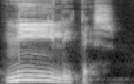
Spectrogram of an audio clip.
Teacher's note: En milites vemos que la segunda I es breve, por tanto no lleva el acento, sino que el acento va en la anterior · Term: esdrújula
